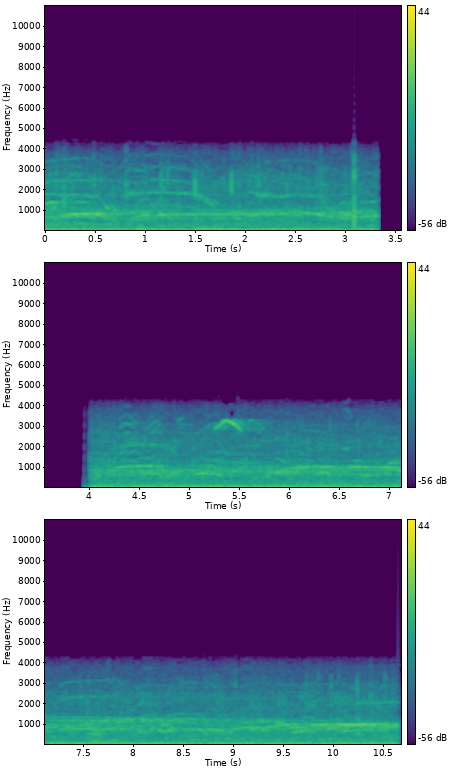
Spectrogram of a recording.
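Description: Many runners' footsteps patter on pavement outdoors.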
